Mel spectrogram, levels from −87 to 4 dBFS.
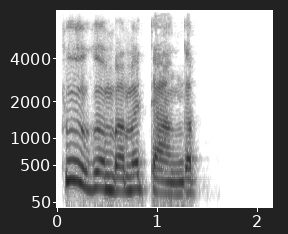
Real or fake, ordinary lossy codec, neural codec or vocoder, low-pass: fake; Opus, 16 kbps; codec, 16 kHz, 16 kbps, FunCodec, trained on LibriTTS, 50 frames a second; 7.2 kHz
